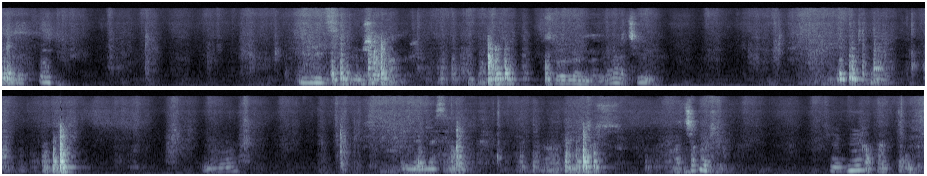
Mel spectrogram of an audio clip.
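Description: An elderly woman talks calmly nearby.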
